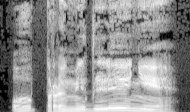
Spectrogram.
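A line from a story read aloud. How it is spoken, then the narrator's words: Exclamation. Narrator (Russian): воскликнул отшельник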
